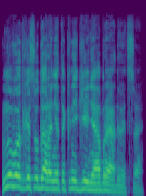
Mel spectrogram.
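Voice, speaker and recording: A man voicing a blustering mustached baron knight who talks loudly, pompously and drawn out. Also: on the high side, very animated, normal speed, pitched above the performer's own voice. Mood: astonished.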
